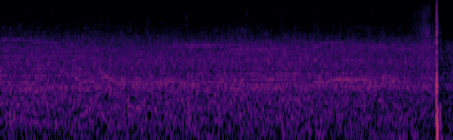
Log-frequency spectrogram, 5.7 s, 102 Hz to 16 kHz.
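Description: Steady rain pours across a baseball field in MLB The Show 26, a constant dense hiss with no letup and one sharp crack near the end.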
